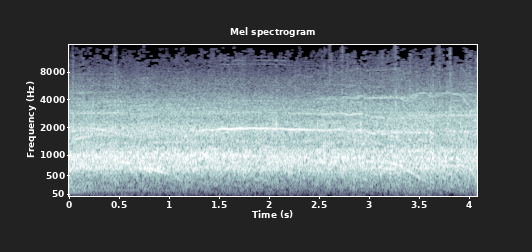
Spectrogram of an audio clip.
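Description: Large arena crowd cheering and applauding in response to thanks from the stage, with a long high call held for about two seconds in the middle.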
